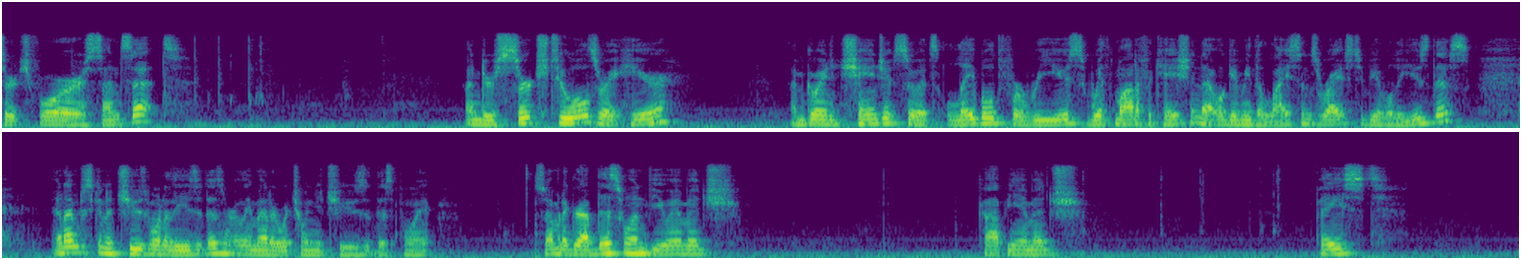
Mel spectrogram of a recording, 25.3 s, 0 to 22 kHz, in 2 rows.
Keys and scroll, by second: 0.2-1.1 typing, 2.0 Return, 14.9 space, 21.5 super+Tab, 23.0 super+v.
